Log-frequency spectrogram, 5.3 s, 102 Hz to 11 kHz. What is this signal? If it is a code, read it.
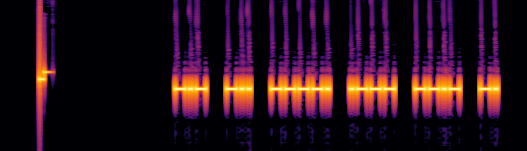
Morse code, heard as a keyed tone, about 36 wpm, spaced as for 25 wpm, 700 Hz. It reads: KD9JQN
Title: USA Call Signs - 6 Characters - 2x Character Spacing - 35wpm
